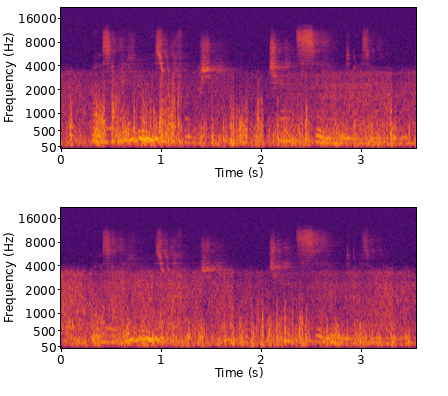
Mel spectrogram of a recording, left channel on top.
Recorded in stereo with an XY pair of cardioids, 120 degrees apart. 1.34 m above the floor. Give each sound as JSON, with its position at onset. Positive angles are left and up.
{"t": 0.3, "sound": "a woman speaking", "azimuth_deg": 35, "distance_m": 5.0}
